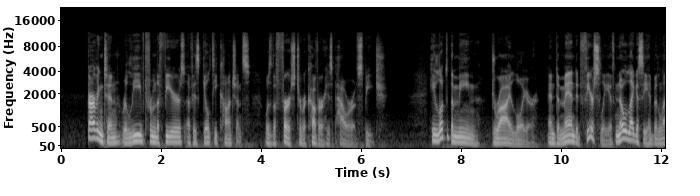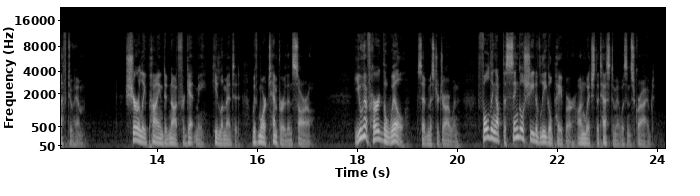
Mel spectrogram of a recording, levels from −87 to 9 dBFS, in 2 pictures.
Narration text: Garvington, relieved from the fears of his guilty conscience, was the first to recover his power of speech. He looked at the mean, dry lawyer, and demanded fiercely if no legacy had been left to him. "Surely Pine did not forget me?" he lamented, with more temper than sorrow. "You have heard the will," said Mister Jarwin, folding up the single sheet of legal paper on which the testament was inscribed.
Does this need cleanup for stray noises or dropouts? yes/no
no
